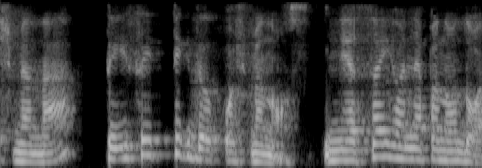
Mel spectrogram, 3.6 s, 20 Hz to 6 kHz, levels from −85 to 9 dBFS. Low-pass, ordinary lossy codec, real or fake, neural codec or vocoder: 5.4 kHz; AAC, 24 kbps; real; none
